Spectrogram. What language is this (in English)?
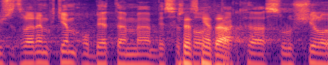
Czech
